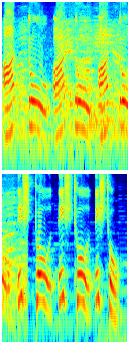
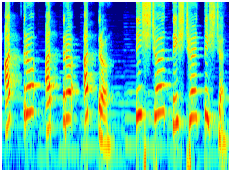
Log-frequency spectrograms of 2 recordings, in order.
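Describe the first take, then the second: First: The words end with an 'o' sound. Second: The words end with an 'a' sound. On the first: The speaker calls it wrong. "पहली बात तो गलती आपने यहां पर ही कर दी।" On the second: The speaker calls it right. "बल्कि अत्र अत्र अत्र तिष्ठ तिष्ठ तिष्ठ शब्द यह है।"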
